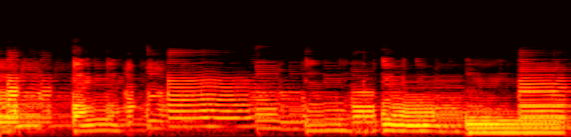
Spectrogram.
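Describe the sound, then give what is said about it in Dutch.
A Telecaster electric guitar, played through a pedalboard with slapback delay, plays a quick run of bright, twangy chords and notes, loud, with a short slapback echo trailing each attack. No one speaks. “door dat, door die telekaster. Door de telecaster ja.”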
